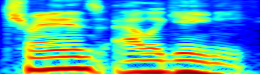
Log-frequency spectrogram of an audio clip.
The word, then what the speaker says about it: Trans-Allegheny: Trans-Allegheny.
